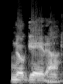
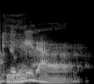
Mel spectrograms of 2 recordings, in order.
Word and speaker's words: Nogueira: This is Anna Nogueira. Is that how you say it? – Nogueira. – Nogueira. – Like a Brooklyn guy saying, I got Nogueira. That's how she describes it.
